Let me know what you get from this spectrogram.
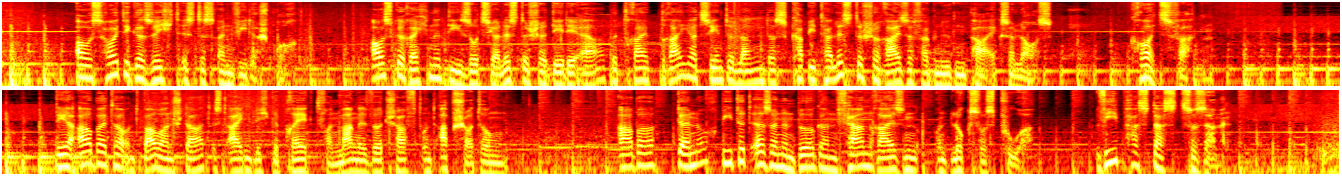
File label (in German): Kreuzfahrten Doku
